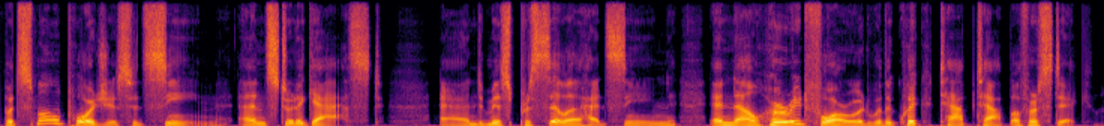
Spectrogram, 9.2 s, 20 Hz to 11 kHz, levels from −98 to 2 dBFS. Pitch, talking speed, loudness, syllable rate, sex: 140 Hz, 165 wpm, -19 LUFS, 3.8 syllables/s, male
